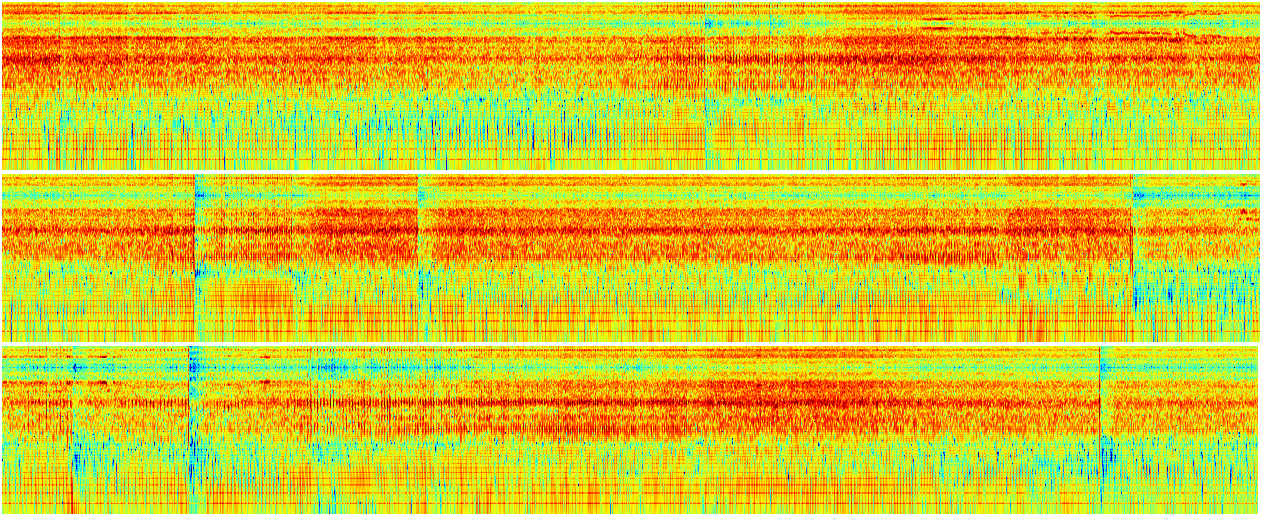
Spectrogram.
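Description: Motorcycle engine heard from an onboard camera while lapping a circuit, its pitch climbing and dropping several times as the rider accelerates out of and slows into corners. Steady wind rush on the microphone runs under it.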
